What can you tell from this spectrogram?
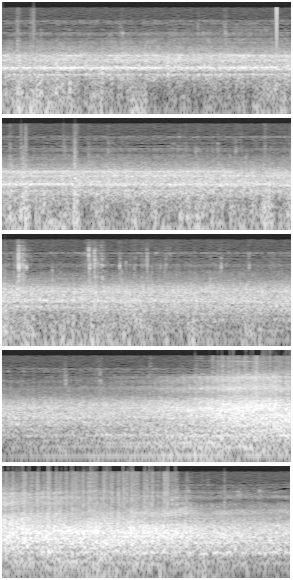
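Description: Wind buffeting the microphone of a moving e-bike, with a steady whine that fades out in the first third. A louder rush of noise builds about two-thirds of the way through and eases off near the end.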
